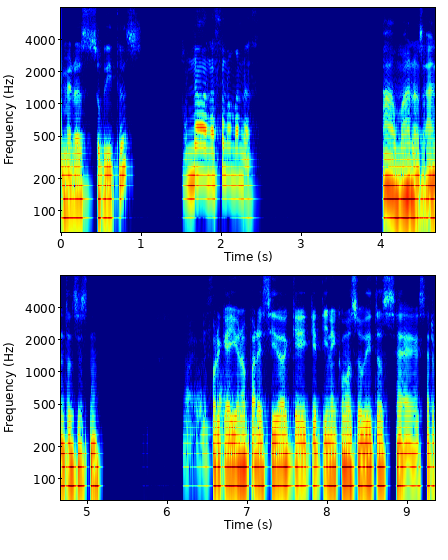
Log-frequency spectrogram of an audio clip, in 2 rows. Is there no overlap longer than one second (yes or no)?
yes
